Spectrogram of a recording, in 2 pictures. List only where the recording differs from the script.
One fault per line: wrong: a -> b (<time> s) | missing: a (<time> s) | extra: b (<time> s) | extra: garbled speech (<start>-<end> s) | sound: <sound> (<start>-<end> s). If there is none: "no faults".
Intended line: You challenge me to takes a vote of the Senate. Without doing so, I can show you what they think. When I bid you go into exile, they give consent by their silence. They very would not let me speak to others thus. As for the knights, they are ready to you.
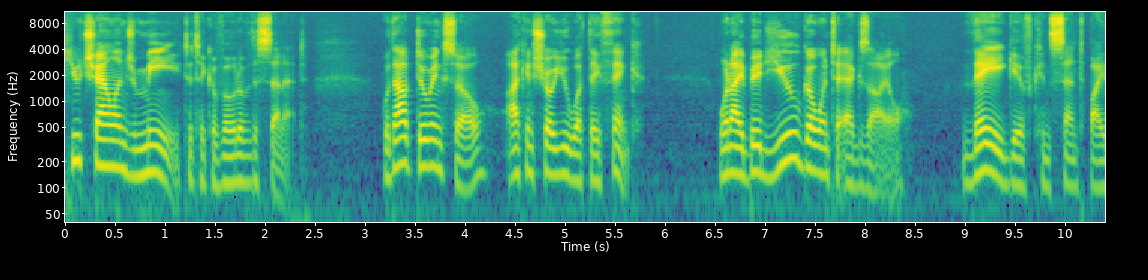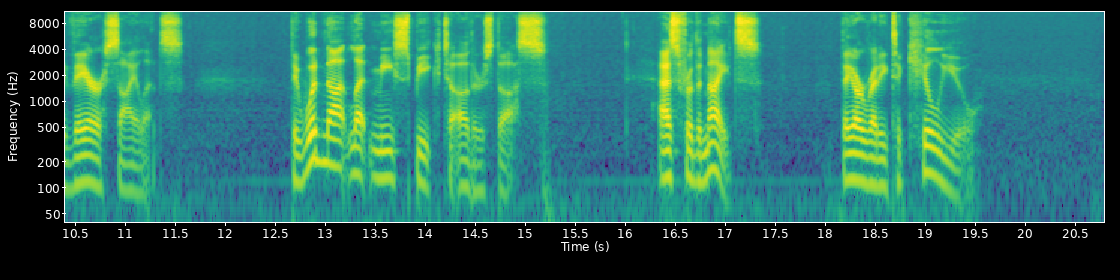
wrong: takes -> take (1.3 s)
missing: very (12.7 s)
extra: kill (18.8 s)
